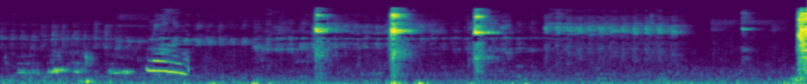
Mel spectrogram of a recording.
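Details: Domestic cat playing with a stick indoors, giving a few short meows early on, the last one a longer falling harmonic cry, followed by clicks, rustles and thumps of play with a steady high electronic whine behind.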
